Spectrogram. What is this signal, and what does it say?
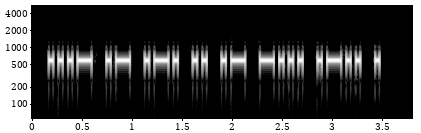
Morse code, heard as a keyed tone, about 25 wpm, 600 Hz. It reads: VARIABLE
